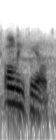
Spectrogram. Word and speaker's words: Holyfield: Again, it was never pronounced Holly. It was always Holyfield. That's weird. I mean, why would they pronounce it Holyfield if it's spelled Holly?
